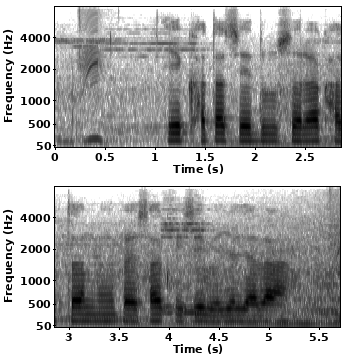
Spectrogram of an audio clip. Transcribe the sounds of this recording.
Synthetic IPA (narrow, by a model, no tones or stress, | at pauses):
eːkʰːat̪əsed̪uːsɾakʰat̪əmẽpɛːsakʰisebʱeːd͡ʒəld͡ʒaːla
